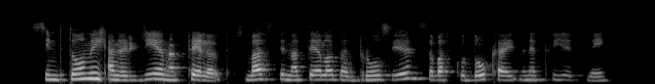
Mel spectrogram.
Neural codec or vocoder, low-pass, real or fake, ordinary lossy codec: codec, 16 kHz, 0.5 kbps, X-Codec, HuBERT features, trained on balanced general audio; 7.2 kHz; fake; none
